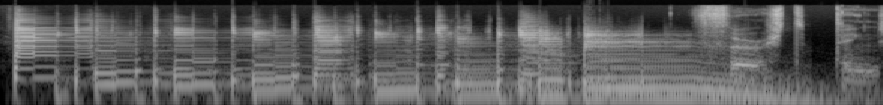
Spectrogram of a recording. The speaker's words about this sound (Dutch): ik ga met een jingle lanceren van First Things First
